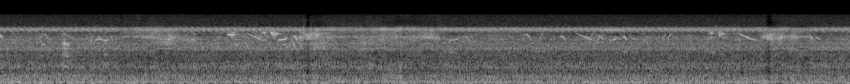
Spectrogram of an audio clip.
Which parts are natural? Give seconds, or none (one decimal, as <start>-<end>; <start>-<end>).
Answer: 0.0-1.2; 1.8-3.0; 4.4-7.6; 8.1-8.5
